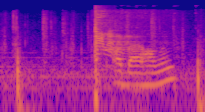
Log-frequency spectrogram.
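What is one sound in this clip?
A sword slashes with a sharp swish.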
